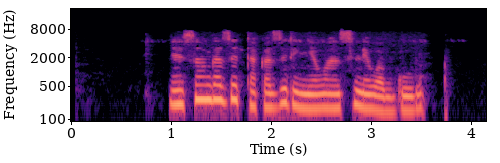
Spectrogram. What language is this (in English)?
Ganda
